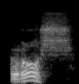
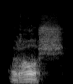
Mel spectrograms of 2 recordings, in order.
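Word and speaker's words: ראש: Here is a word that you know probably from the name of a holiday, Rosh.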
